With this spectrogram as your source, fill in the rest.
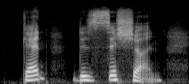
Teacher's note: There's three syllables, and the second syllable is where I stressed it.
